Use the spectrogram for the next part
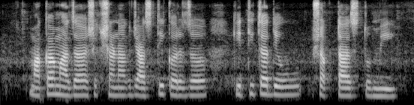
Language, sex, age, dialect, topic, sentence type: Marathi, female, 31-35, Southern Konkan, banking, question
